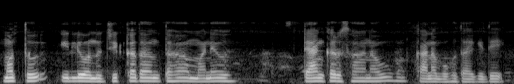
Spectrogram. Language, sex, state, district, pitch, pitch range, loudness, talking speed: Kannada, male, Karnataka, Koppal, 150 Hz, 145-155 Hz, -20 LUFS, 105 wpm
